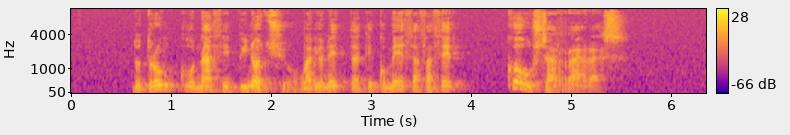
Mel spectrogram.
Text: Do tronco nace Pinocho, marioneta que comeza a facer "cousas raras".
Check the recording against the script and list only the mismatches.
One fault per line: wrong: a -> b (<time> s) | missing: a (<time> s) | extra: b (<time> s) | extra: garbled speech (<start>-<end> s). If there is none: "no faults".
no faults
